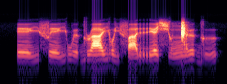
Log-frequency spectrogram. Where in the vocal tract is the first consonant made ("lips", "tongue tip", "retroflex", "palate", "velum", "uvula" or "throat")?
palate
